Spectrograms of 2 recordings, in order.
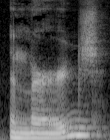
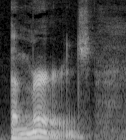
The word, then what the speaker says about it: emerge: the schw sound and if I say the word emerge right in that word the first uh unstressed syllable is the letter e and that also becomes the same schwas sound emerge and also the word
